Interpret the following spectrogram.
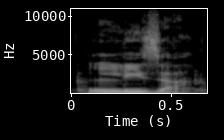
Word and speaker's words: Lisa: Short I, Lisa.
